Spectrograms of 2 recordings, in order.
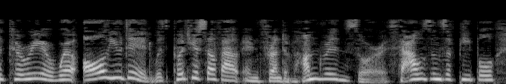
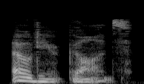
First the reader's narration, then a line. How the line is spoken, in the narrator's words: Rishi muttered, his mouth twisting into a mixture of distaste and pity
